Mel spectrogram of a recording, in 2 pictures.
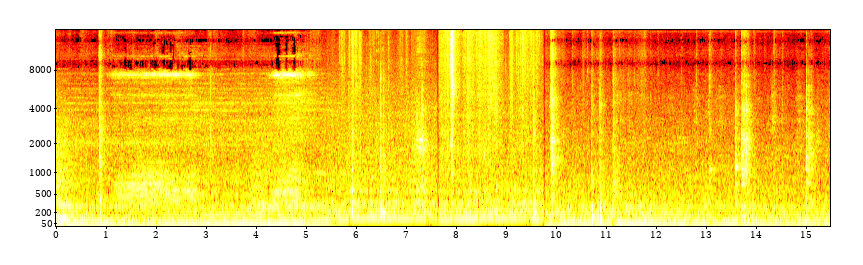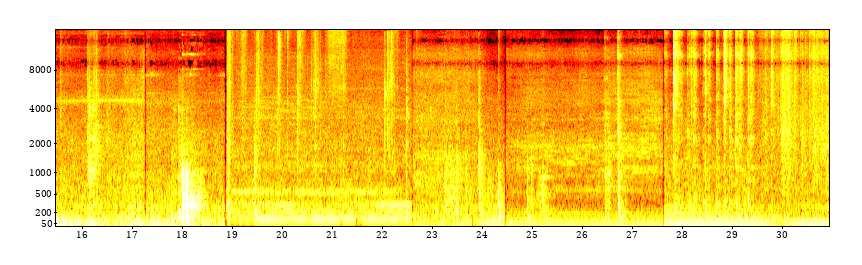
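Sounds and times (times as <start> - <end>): dishes and utensils clinking: 27.7 - 30.9.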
